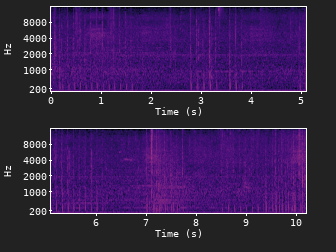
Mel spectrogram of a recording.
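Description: Footsteps creep over stone paving.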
